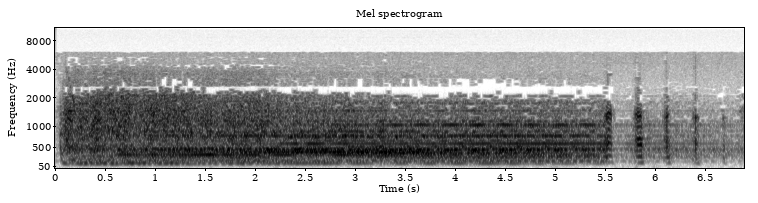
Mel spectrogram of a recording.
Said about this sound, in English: Ask not for whom the bell tolls. It tolls for thee.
